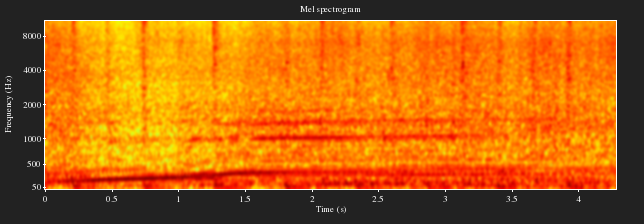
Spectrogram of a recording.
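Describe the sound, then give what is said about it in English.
A motorboat engine roars steadily, its pitch climbing as it speeds up, then holding a loud, even drone over a constant rush of wind and churning water as the boat travels through choppy water up a reservoir's main channel between canyon walls. “As we boated up the reservoir's main channel, the white bathtub ring on the canyon walls loomed over our heads.”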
